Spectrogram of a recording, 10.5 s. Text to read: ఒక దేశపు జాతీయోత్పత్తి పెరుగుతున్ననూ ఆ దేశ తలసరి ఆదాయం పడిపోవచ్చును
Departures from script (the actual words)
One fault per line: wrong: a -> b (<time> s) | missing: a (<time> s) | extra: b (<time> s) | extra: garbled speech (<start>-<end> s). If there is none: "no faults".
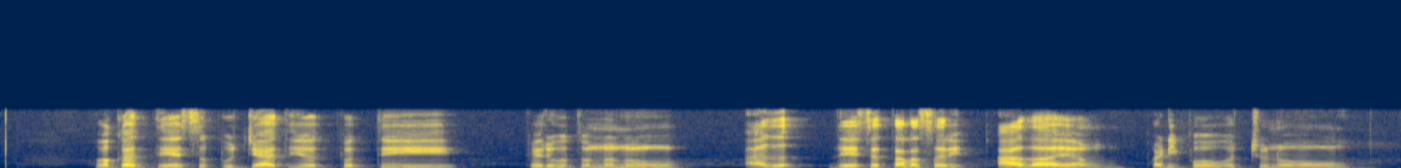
no faults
